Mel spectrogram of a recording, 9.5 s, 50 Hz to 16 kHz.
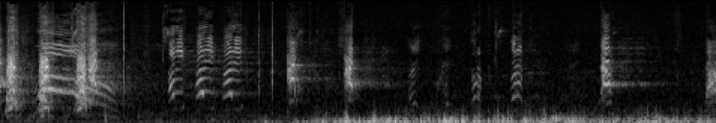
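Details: Papillon dog at disc frisbee practice on July 11, opening with loud excited high barks, then quieter scattered yips over a low rumbling background noise.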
